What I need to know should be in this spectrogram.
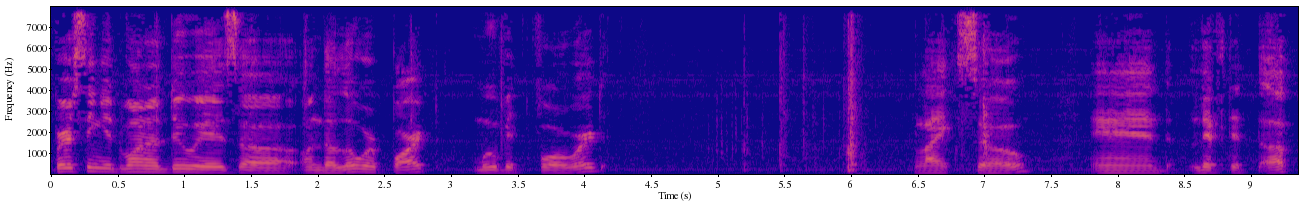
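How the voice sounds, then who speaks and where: A man vlogging a casual how-to walkthrough, explaining in a rambling, halting way, recorded on a low-quality phone camera. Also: a little mellow, slight background noise. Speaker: DIY vlogger.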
